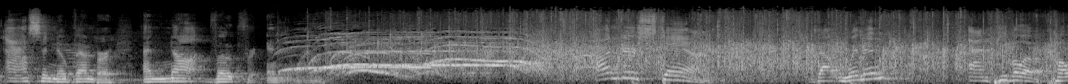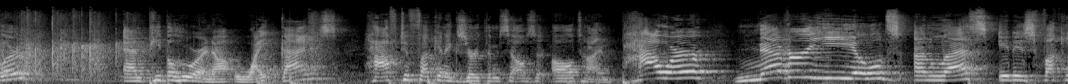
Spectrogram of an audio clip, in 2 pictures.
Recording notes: Live from the Bell House in Brooklyn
